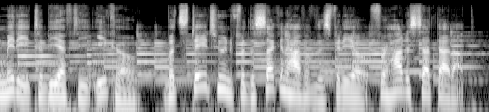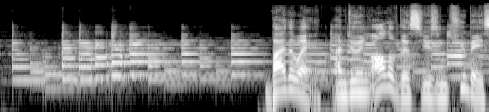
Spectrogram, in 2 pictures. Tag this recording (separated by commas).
Music, Speech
